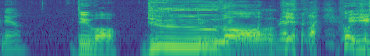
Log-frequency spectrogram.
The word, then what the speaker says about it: Duval: Duvall.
